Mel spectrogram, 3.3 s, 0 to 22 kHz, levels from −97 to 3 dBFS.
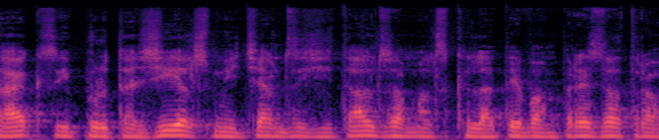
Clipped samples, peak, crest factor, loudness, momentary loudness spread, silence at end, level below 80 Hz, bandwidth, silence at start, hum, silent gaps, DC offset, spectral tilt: under 0.1%; -16 dBFS; 18 dB; -36 LUFS; 5 LU; 0 s; -66 dBFS; 18 kHz; 0 s; none; none; under 0.1%; -6.5 dB/octave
